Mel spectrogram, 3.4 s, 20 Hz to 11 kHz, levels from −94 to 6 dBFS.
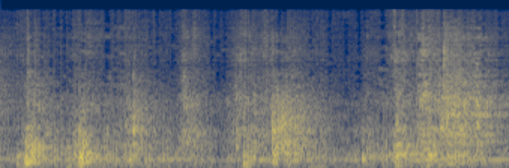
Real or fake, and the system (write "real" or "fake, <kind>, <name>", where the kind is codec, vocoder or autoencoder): fake, vocoder, WaveNeXt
